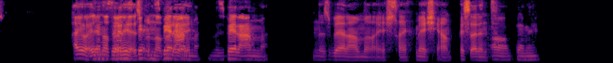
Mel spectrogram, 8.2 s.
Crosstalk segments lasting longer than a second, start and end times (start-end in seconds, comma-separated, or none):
1.1-2.6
